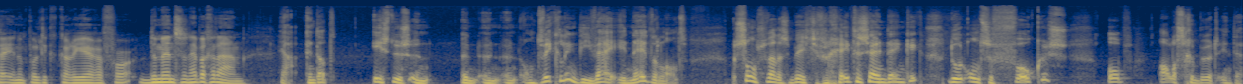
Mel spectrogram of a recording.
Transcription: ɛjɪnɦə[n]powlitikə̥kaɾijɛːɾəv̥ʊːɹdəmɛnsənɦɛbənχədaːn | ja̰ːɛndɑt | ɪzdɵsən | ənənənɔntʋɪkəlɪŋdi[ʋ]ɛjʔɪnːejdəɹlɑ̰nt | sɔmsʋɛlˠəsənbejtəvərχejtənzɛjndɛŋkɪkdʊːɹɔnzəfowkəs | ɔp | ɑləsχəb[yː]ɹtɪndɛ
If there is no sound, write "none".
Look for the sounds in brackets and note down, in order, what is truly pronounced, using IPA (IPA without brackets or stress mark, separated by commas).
n, ʋ, øː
